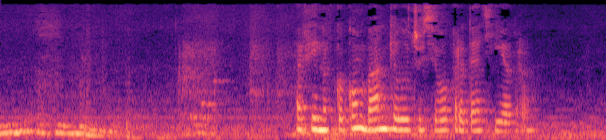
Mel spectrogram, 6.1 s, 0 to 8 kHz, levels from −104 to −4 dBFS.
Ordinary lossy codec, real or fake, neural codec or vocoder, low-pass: MP3, 32 kbps; fake; codec, 16 kHz, 6 kbps, DAC; 7.2 kHz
